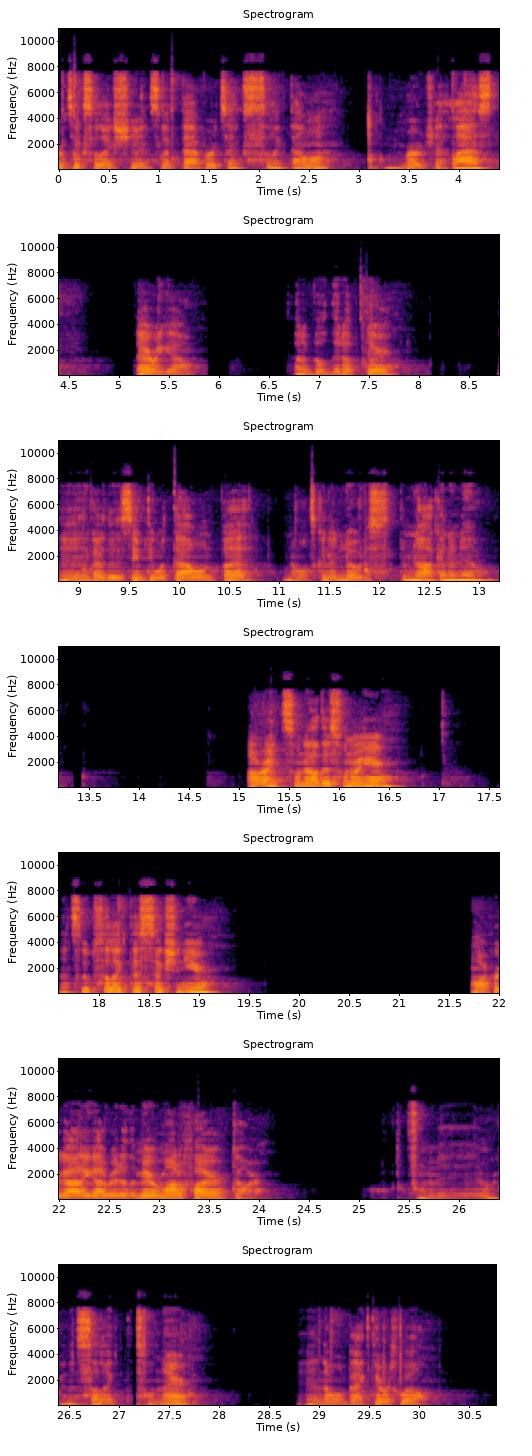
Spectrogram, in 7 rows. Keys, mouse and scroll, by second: 0.8 click, 1.7 shift+click, 2.9 m, 5.2-7.3 middle drag, 8.0 click, 9.0-11.7 middle drag, 12.2-13.3 middle drag, 14.4 KP_3, 17.9 alt+click, 19.8 alt+shift+click, 21.4 alt+shift+click, 23.1-25.2 middle drag, 26.0 middle click, 27.5 middle click, 28.9 shift+click, 29.5-30.7 middle drag.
